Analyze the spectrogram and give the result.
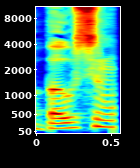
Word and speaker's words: boatswain: Like a boatswain whistle? – A bosun whistle. – Whoops. Oh, I said it wrong.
